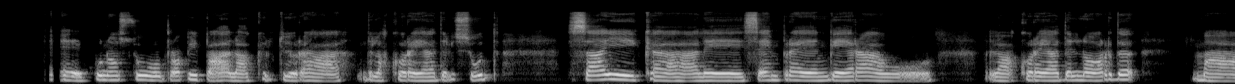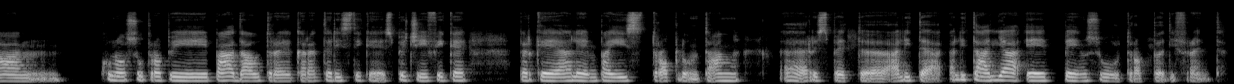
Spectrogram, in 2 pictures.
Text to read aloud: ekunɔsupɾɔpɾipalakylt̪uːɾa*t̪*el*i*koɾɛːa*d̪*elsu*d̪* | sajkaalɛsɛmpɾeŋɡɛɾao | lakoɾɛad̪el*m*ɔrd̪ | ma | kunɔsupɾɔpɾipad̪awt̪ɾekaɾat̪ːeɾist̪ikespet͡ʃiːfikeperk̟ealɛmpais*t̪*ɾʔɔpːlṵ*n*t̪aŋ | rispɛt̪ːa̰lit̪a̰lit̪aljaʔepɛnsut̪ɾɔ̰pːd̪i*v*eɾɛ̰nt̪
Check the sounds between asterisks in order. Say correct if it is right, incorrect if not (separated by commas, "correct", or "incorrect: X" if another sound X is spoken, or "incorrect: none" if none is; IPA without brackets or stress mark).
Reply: incorrect: d̪, incorrect: a, correct, correct, incorrect: n, correct, correct, incorrect: f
